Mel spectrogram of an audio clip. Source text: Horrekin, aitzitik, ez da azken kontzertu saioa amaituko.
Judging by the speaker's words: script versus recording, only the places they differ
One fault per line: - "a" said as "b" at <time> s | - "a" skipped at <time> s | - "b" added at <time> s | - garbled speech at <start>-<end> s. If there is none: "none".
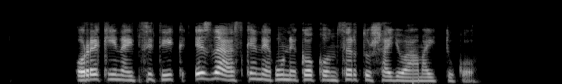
- "eguneko" added at 2.7 s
